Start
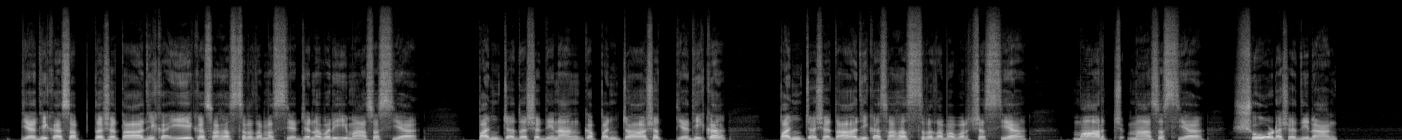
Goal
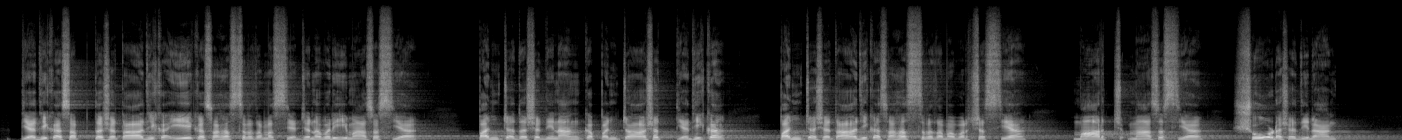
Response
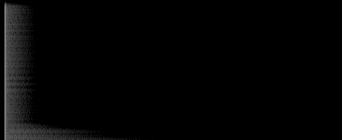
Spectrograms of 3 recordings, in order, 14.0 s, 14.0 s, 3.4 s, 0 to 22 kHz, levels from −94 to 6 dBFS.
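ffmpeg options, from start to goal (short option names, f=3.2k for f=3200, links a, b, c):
-filter_complex "[0:a]asplit=2[a][b];[b]highpass=f=450:p=1[c];[1:a]atrim=start_sample=2205,asetrate=25137,aresample=44100[d];[c][d]afir=irnorm=-1:irlink=0,volume=-12.5dB[e];[a][e]amix=inputs=2:normalize=0"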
